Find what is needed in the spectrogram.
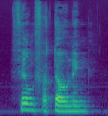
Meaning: film screening (showing or presentation of a movie)
- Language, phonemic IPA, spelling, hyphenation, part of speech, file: Dutch, /ˈfɪlm.vərˌtoː.nɪŋ/, filmvertoning, film‧ver‧to‧ning, noun, Nl-filmvertoning.ogg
